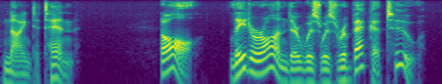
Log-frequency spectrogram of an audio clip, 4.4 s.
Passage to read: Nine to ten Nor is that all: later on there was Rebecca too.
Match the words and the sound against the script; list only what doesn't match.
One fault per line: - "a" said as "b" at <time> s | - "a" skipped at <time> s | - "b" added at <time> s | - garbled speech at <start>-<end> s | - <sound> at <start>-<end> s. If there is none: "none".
- "Nor is that" skipped at 0.7 s
- "was" added at 3.2 s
